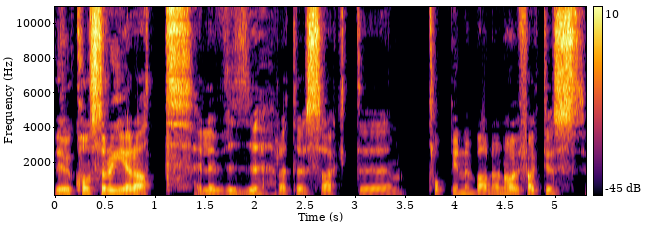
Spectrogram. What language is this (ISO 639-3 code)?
swe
